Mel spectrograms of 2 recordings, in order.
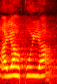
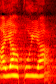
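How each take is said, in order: First: The l sound is replaced by a y. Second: The l sound is replaced by a y.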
